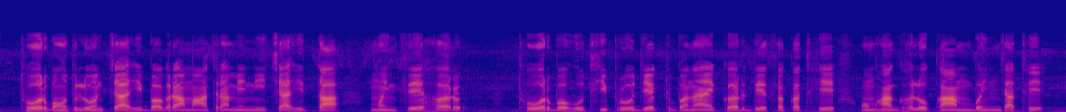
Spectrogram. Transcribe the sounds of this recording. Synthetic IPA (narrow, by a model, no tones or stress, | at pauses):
t̪ʰoːɾbəɦʊt̪loːnt͡ʃaːɦibəɡɾamaːt̪ɾamẽnit͡ʃaːɦit̪a | mənseɦəɾ | t̪ʰoːɾbəɦʊt̪ɦipɾoːd͡ʒek̚ʈbənaːekəɾd̪esəkət̪ɦeʊmɦãɡʱəlokaːmbə̃nd͡ʒaːt̪ɦeː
